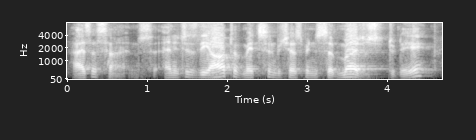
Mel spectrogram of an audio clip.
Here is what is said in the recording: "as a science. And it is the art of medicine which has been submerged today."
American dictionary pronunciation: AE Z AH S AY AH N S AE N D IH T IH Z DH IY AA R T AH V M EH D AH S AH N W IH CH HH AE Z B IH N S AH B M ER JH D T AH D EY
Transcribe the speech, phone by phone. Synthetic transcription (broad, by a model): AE Z AH S AY AH N S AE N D IH T IH Z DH IY AA R T AH V M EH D S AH N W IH CH HH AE Z B IH N S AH B M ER JH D T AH D EY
